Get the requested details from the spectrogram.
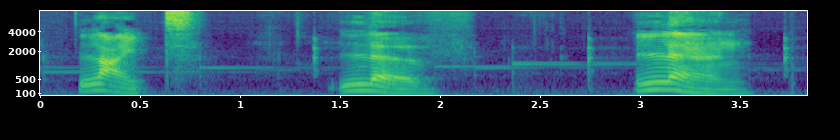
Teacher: l is a voiced alveolar lateral approximate · Manner of articulation, air flows around the sides of your tongue. Okay, and that makes it a lateral approximant.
